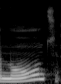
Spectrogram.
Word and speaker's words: monde: Il était une fois dans un monde, alors le E de monde, en fait, on ne le prononce pas.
